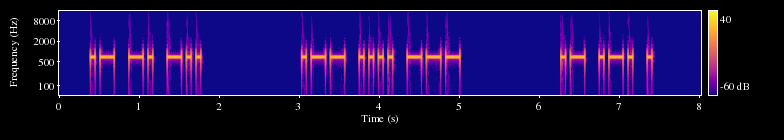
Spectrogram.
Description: Morse code, heard as a keyed tone, about 20 wpm, 700 Hz. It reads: AND WHO ARE
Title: 3x Word-Spacing - Sentences from Top 100 Words - 20wpm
